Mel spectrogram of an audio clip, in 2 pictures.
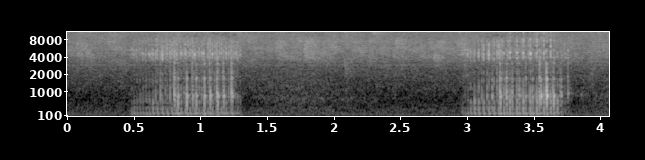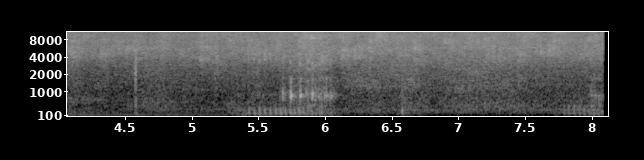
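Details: A sleeping dog's loud, scary snoring: rough, rattling snores about a second long, recurring every two and a half seconds (about 24 a minute), over quiet room noise.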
